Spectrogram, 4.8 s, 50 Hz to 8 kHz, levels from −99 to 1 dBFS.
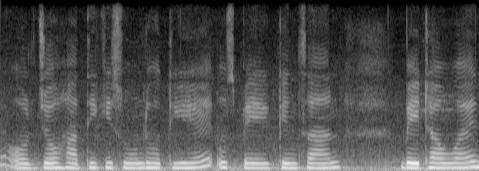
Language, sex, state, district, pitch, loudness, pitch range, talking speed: Hindi, female, Chhattisgarh, Bastar, 220 Hz, -17 LUFS, 215-230 Hz, 160 wpm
